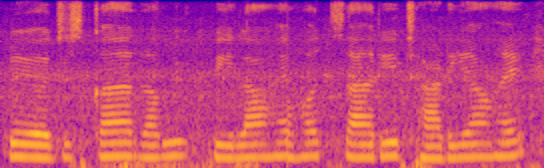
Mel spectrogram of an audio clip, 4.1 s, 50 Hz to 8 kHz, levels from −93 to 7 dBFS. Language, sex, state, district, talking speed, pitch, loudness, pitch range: Hindi, female, Bihar, Jamui, 130 wpm, 185 Hz, -15 LUFS, 180-195 Hz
